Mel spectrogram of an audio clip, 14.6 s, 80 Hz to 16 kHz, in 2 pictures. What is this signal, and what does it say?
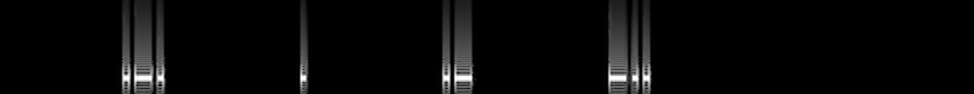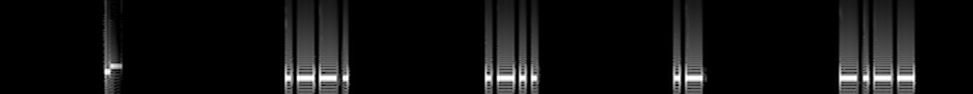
Morse code, heard as a keyed tone, about 28 wpm, spaced as for 8 wpm, 700 Hz. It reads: READ PLAY
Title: 8x Character Spacing - Top 200 Words - 28wpm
